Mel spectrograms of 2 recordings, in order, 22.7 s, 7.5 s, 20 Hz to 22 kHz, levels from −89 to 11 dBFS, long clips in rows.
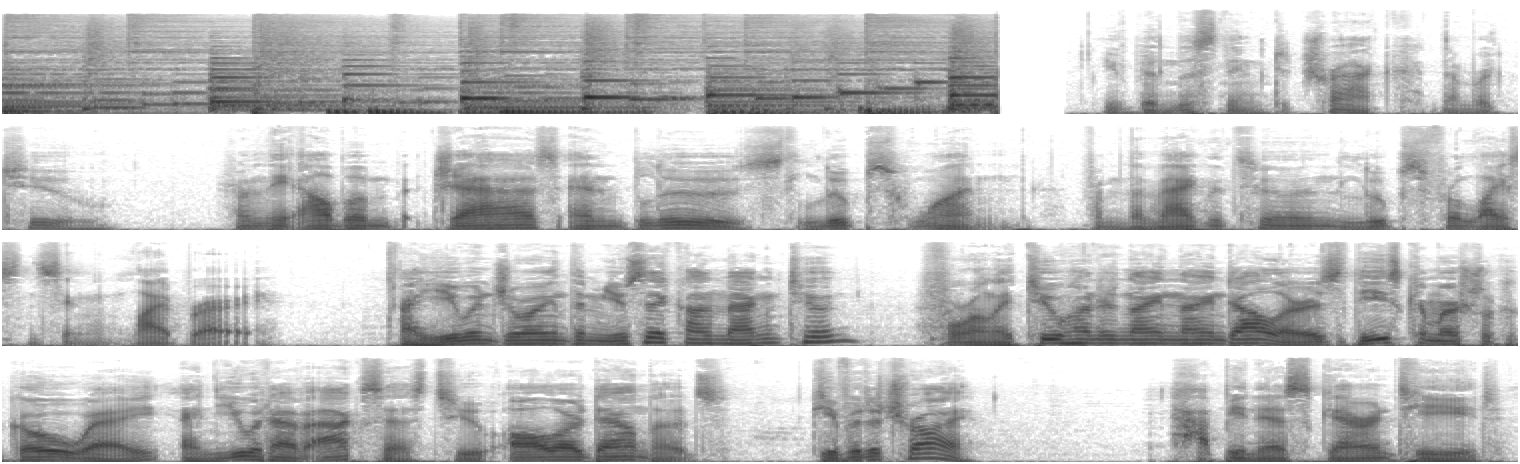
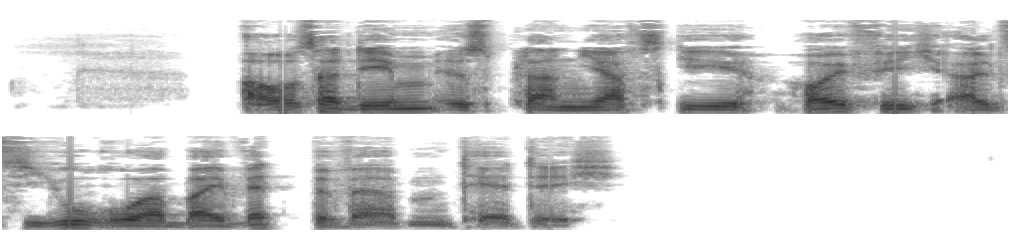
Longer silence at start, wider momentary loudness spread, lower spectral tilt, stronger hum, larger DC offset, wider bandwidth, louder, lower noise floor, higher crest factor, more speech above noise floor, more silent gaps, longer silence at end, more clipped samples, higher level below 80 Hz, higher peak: second, 0 s vs 0.9 s; first, 14 LU vs 9 LU; first, -6 dB/octave vs -4 dB/octave; neither; first, 0.7% vs under 0.1%; first, 16 kHz vs 11.5 kHz; second, -20 LUFS vs -17 LUFS; second, -52 dBFS vs under -90 dBFS; about the same, 18 dB vs 18 dB; second, 32 dB vs over 73 dB; first, 3.75-4.00 s vs none; second, 0 s vs 1.5 s; neither; first, -30 dBFS vs -52 dBFS; about the same, 0 dBFS vs 0 dBFS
